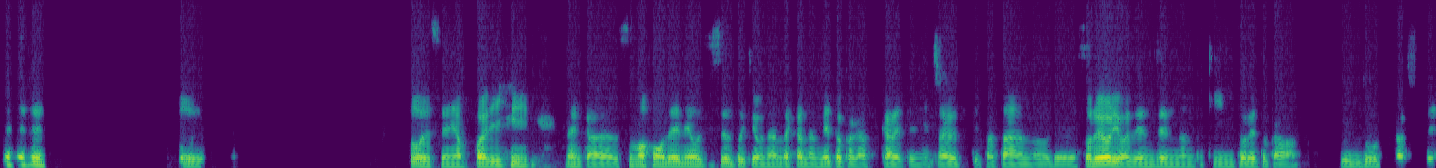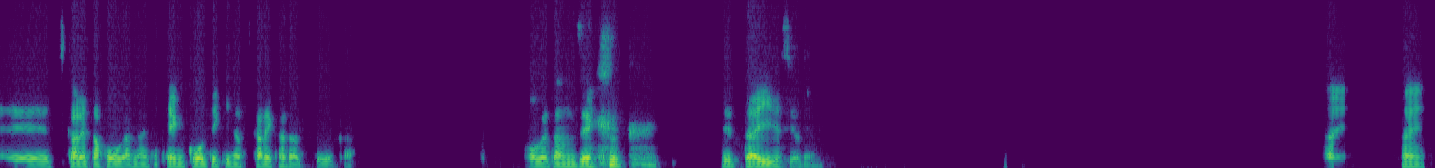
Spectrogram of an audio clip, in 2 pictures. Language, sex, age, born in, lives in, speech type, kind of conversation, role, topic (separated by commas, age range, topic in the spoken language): Japanese, male, 20-24, Japan, Japan, conversation, advice, user, 寝る前についスマートフォンを見てしまって睡眠時間が短くなるのはなぜですか？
